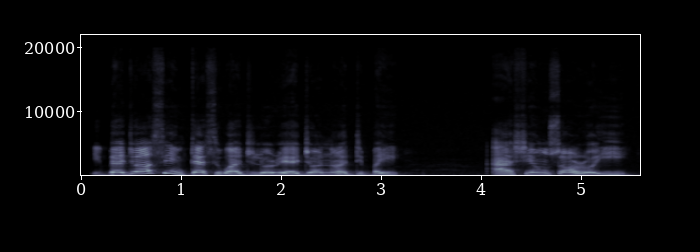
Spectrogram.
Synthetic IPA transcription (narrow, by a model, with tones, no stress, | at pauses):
i˨ɡ͡bɛ˧d͡ʒɔ˦si˦˨n̩˨tɛ˦si˦˨wa˨˦d͡ʒu˦lo˦ɾi˦ɛ˧d͡ʒɔ˦nãː˦˨di˨˦ba˦i˦ | a˧ʃe˦ñ̩˦sɔ˦˨ɾɔ˨ji˨˦˨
